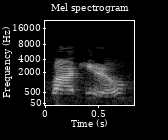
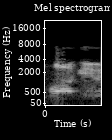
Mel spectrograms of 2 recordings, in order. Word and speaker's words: Wagyu: There's lots of, technically it's called Wagyu, but everyone kind of has their own twang to it. So even on our team, the ranchers, Al and myself, we all kind of pronounce it differently. You'll find Wagyu, you'll find Wagyu. Depends on where people are from and what they've heard.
